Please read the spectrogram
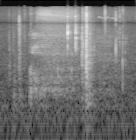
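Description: Handling noise: a rustle followed by a few sharp clicks and knocks as a circuit board with its attached wiring is picked up and turned over.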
